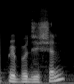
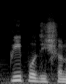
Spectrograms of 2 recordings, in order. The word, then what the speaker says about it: preposition: সাথে আমরা কি ধরনের প্রিপজিশন ইউজ করে থাকি আমি বোধহয় আগের কোন একটা ভিডিওতে বলেছিলাম উচ্চারণটা কিন্তু প্রিপজিশন নয় প্রেপজিশন রাইট এই ভুলটা আমরা প্রায়ই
